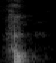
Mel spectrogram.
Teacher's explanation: So you can send something to somebody in various different ways, but if you send something to them by your grasp with this prefix hut, and it is hut, very short, schwa practically disappears, almost just becomes a voiceless vocalic thingy. This version of the word is to throw it to them, to send it to them by grasp.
